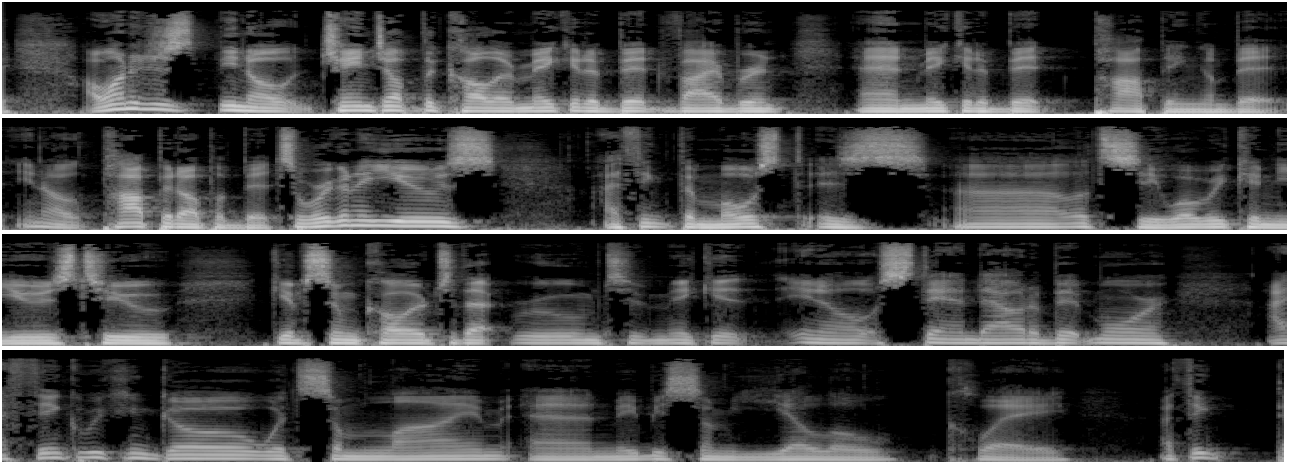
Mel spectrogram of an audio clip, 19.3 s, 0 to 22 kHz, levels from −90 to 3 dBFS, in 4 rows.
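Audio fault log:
11.44 s to end, sudden gain jump: the level drops by about 6 dB from one sample to the next and stays down for the rest of the clip. The sound and the background noise fall together, so the balance between them is unchanged and only the overall loudness steps down. There is no fade or ramp across the change, which points to a gain setting, likely a one-bit shift, applied instantly rather than smoothed over time.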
